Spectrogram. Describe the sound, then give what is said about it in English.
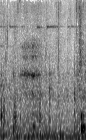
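A neighbour's small dog whimpers softly and sporadically, fairly faint against a low background rumble, then lets out a sharper, louder yip right at the end. “He's my neighbour's dog, but I've kind of adopted him, you know.”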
